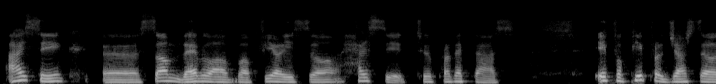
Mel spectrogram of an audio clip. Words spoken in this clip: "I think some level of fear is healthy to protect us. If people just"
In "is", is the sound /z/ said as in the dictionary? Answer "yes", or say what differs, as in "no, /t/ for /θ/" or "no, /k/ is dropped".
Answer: no, /s/ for /z/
